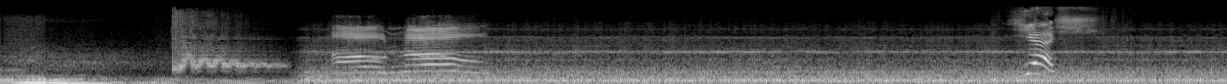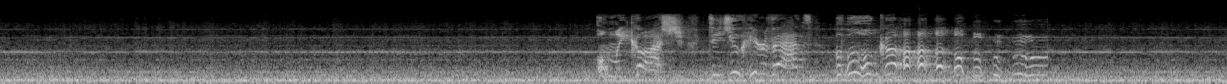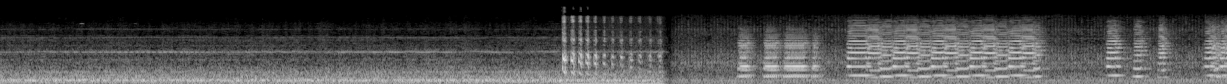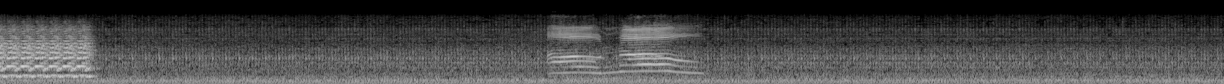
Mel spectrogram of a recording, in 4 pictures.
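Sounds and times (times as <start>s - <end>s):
vehicle horn toots: 31.9s - 37.9s
wavering honks: 31.9s - 37.9s.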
